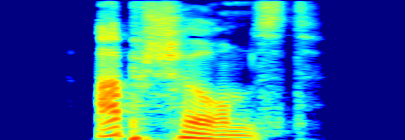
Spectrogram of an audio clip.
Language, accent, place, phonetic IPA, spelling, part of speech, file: German, Germany, Berlin, [ˈapˌʃɪʁmst], abschirmst, verb, De-abschirmst.ogg
- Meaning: second-person singular dependent present of abschirmen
